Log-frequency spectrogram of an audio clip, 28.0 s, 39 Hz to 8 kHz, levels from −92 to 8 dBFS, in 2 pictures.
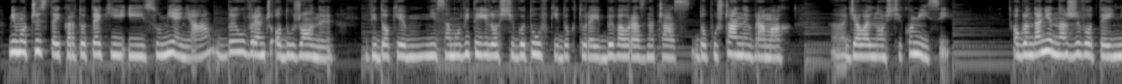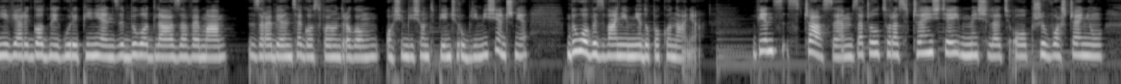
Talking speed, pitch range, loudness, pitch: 115 wpm, 225-255 Hz, -20 LUFS, 235 Hz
